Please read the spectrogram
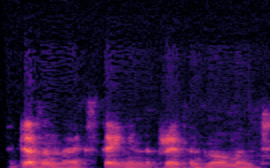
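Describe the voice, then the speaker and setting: Soothing unhurried meditation guide, muffled. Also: medium pitch, monotone.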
